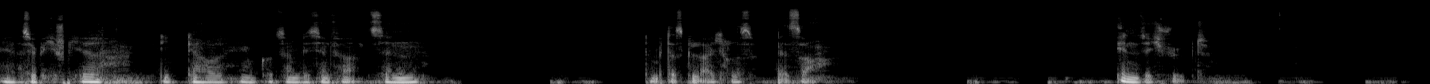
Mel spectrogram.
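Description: Small metal clips click as they are handled.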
